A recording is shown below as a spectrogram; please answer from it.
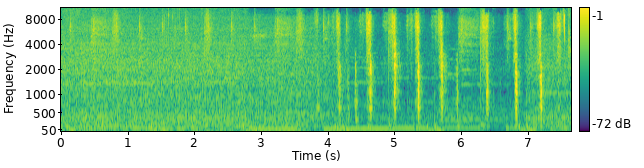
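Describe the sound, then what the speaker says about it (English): An onion is chopped fine with a knife on a cutting board, with a run of sharp, regular knife taps coming in the second half over a steady low kitchen background hum. "And we're chopping up an onion somewhat fine."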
